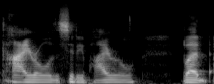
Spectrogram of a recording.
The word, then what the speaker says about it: Hyrule: or the town like hyrule the city of hyrule but um me and my brother will mistakenly pronounce it as like harold or like there's like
